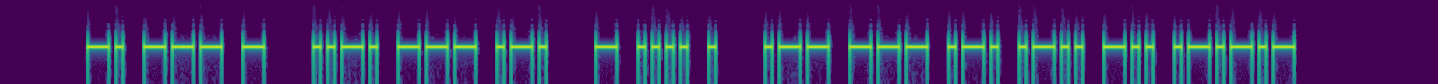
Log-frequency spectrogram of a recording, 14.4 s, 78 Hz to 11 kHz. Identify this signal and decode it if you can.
Morse code, heard as a keyed tone, about 17 wpm, 700 Hz. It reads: NOT FOR THE WORLD.
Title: Sentences from Top 600 Words 17wpm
